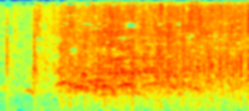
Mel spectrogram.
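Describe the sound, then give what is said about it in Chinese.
A studio audience of the Chinese TV show Artistic Life (艺术人生) breaks into applause welcoming Feng Gong, starting with a few scattered claps and quickly swelling into a dense, steady wash of clapping that holds loud to the end. “让我们掌声有请本期艺术人生的主人公冯巩。”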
